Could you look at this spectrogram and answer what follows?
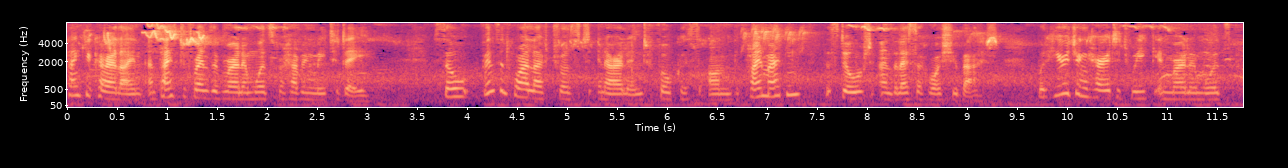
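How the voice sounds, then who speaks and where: A woman talks at a fairly quick pace. The sound is dry with no echo, with light background noise. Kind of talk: educational talk to camera. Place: forest.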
